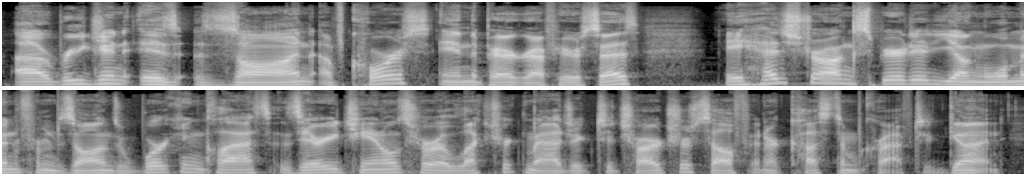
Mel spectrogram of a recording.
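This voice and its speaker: A man's voice: mid-range voice, dry recording. Casual male reaction host, dry close sound. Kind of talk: casual reaction commentary, reading lore aloud.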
